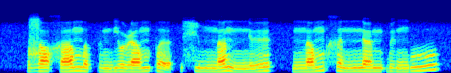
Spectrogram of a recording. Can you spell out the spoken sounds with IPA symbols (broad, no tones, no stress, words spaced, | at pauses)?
zɔxʌmə pʏmjuɭʌmpə | ximnʌ nːʏ | nʌm xənːœm ɓʏŋu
